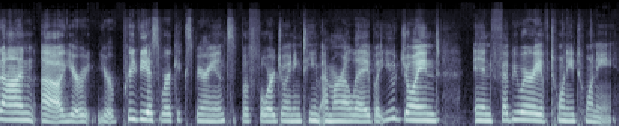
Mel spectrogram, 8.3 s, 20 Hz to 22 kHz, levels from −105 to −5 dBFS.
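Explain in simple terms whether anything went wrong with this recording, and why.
Yes, something went wrong. Just after "on uh your your", from about 1.66 to 3.97 seconds, the speech turns rougher and duller. This is a call bitrate drop. The connection judged it had less room, so the encoder was told to describe the sound with far fewer bits for a little over two seconds. With less detail to work with, it coded the speech more coarsely, giving that degraded quality until the rate came back up.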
